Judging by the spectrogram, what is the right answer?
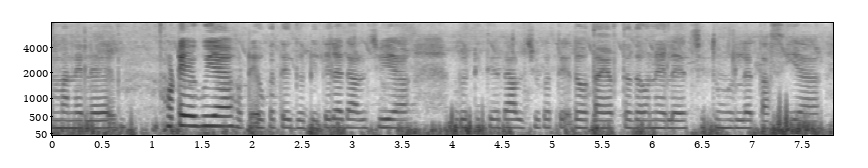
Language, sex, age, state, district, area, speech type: Santali, female, 18-30, West Bengal, Malda, rural, spontaneous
